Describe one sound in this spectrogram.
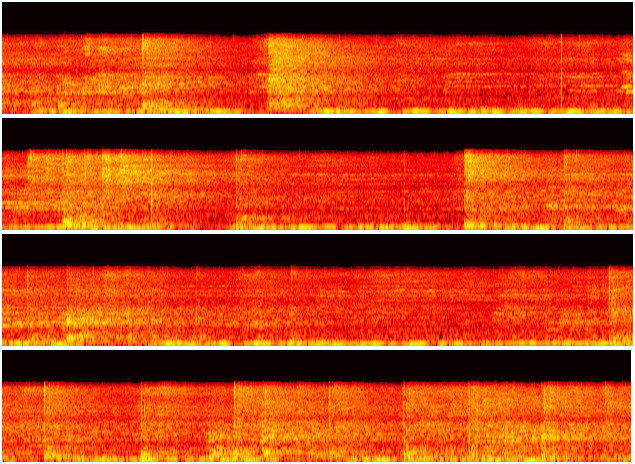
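Sneakers squeak and thud on the wooden floor.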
